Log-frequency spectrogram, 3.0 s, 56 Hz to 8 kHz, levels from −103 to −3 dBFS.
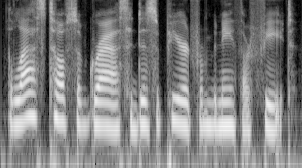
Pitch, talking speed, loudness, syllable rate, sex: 200 Hz, 220 wpm, -18 LUFS, 5.3 syllables/s, female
